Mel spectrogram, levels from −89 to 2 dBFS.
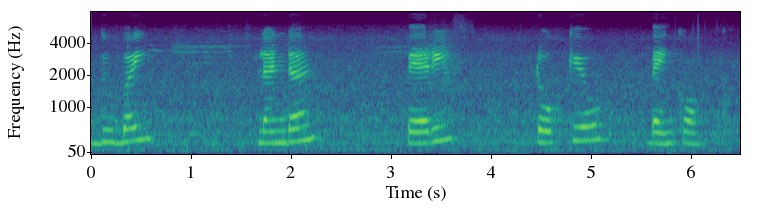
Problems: constant background noise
